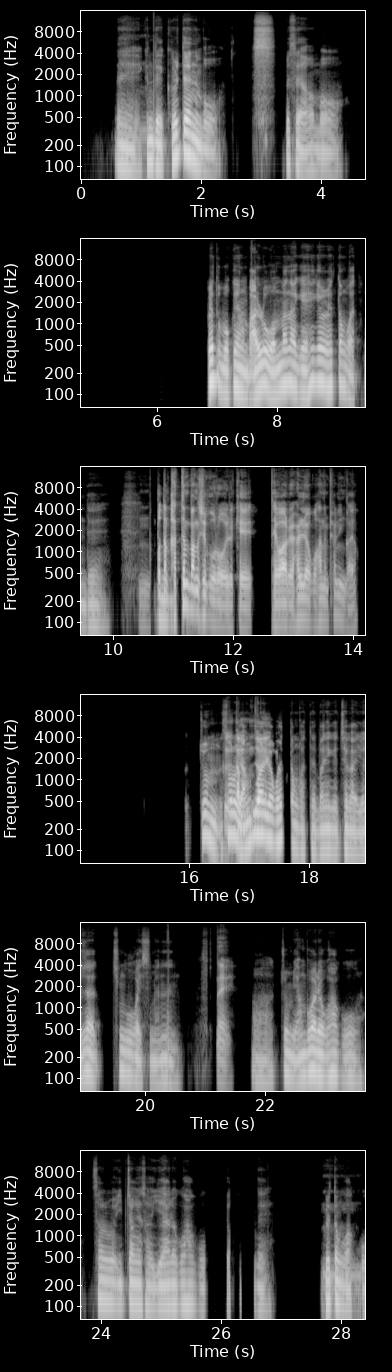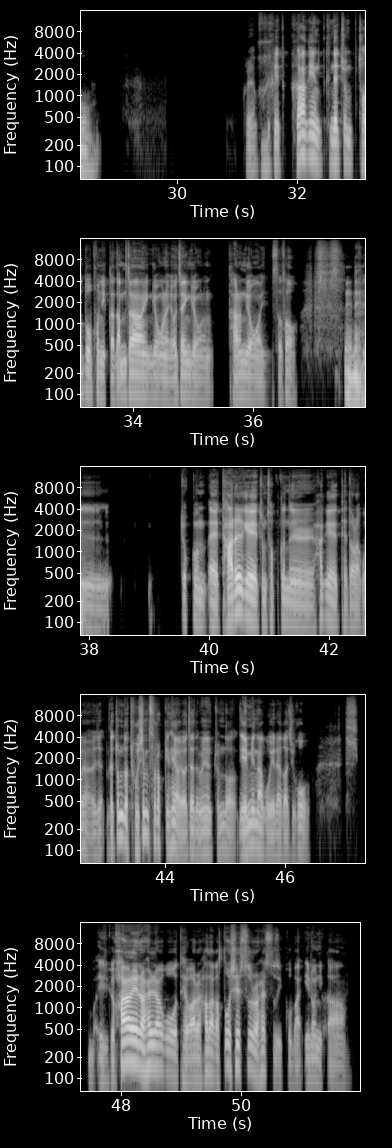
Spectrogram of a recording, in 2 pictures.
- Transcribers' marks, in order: other background noise; teeth sucking
- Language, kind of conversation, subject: Korean, unstructured, 친구와 갈등이 생겼을 때 어떻게 해결하나요?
